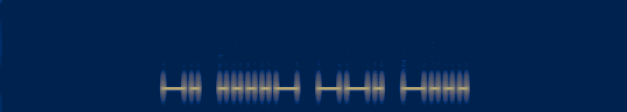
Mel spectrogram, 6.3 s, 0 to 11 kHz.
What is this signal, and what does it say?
Morse code, heard as a keyed tone, about 20 wpm, 700 Hz. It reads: N4GB
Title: Speed Racing - USA 1x2 Call Signs 17wpm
